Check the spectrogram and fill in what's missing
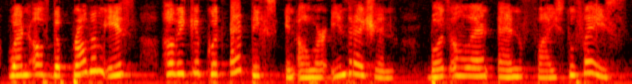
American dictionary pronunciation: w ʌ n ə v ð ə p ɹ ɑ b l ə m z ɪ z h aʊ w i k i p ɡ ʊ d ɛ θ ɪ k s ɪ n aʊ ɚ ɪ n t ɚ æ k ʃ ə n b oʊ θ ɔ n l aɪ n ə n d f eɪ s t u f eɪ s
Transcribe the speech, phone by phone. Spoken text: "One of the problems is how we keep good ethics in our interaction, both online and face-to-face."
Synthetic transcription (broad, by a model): w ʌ n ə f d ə p ɹ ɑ b l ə m ɪ s h aʊ w i k i p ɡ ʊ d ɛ t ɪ k s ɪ n aʊ ɚ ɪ n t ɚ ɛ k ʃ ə n b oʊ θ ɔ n l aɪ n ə n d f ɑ s t u f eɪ s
